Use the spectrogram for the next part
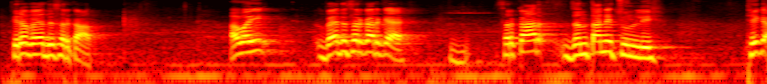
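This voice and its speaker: A young man teaching a school class, explaining terms step by step and asking his students questions. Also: high voice. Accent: Hindi-English mix. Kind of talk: classroom lecture.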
